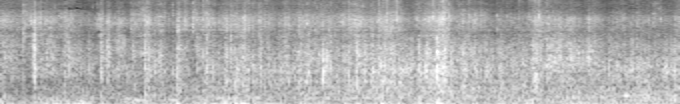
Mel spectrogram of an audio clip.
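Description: Mountain bike descending a dirt trail: wind rumble on the mic, with the tyres rolling over the dirt and the bike rattling and clicking over bumps.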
